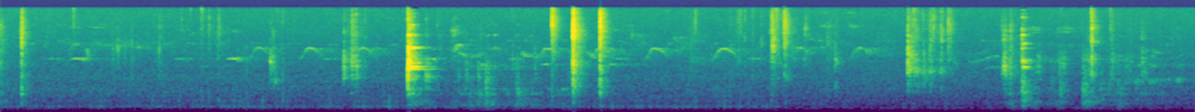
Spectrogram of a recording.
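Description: Eggshells crack against a bowl's rim.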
